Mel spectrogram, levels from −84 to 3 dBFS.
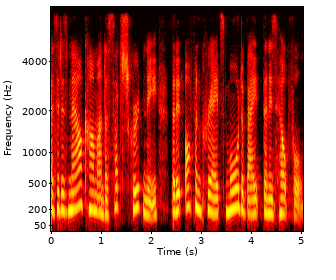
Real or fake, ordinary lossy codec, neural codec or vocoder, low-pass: real; AAC, 48 kbps; none; 7.2 kHz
